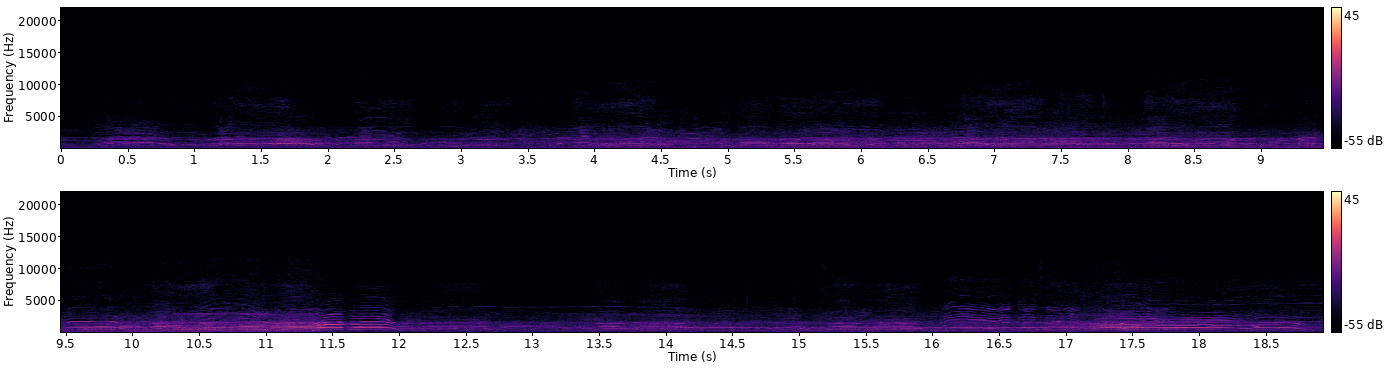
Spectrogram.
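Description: A dense concert crowd chatters and murmurs continuously, many overlapping voices forming a steady hubbub that swells louder near the middle and again toward the end, with no single voice standing out.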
